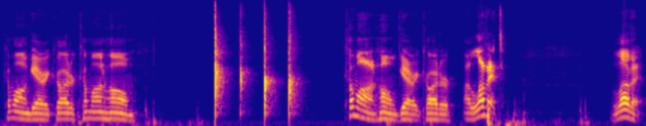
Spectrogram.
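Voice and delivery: loud, happy cheer. Real, not acted. Streamer welcoming his favorite player to the team, loud happy cheer. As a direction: welcome him home like a fan.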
